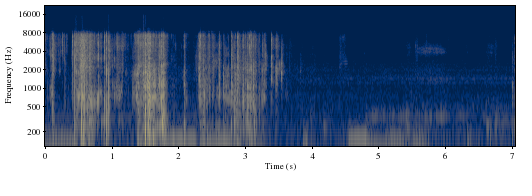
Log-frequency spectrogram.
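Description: A trading card pack wrapper being torn open and crinkled by hand, in several loud crackling bursts that stop about three and a half seconds in. After that only a faint low hum remains.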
